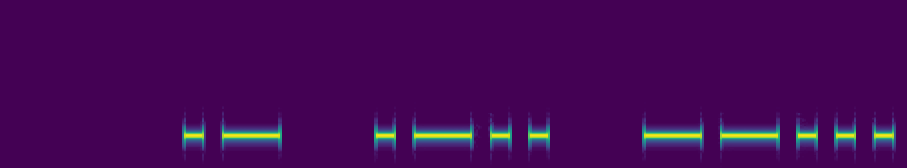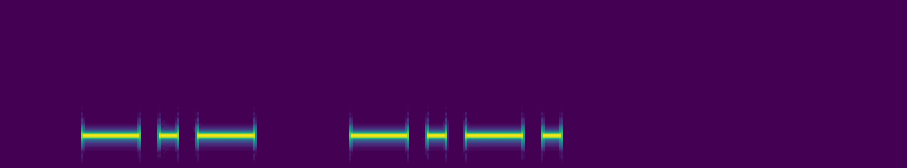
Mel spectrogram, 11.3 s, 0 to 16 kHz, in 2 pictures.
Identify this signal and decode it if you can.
Morse code, heard as a keyed tone, about 10 wpm, spaced as for 8 wpm, 600 Hz. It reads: AL7KC
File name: Callsigns-10-8wpm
